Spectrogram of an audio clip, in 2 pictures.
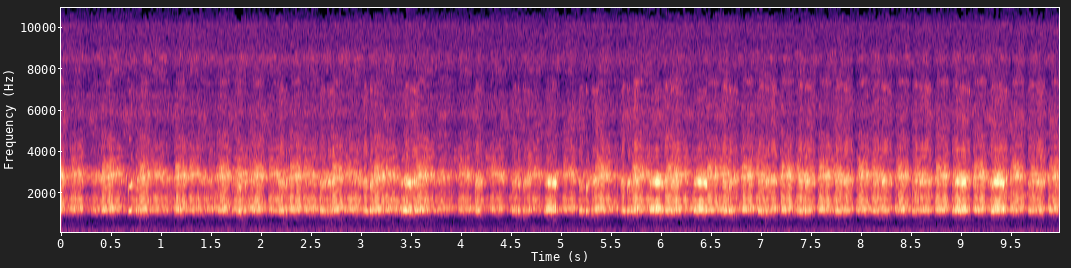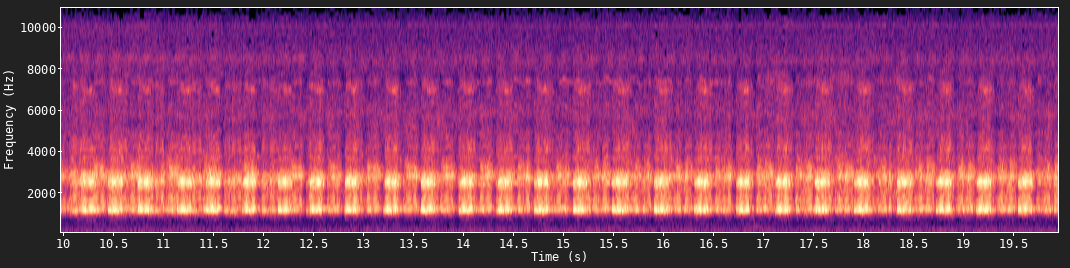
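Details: Frogs calling in the middle of the night, a dense chorus of rapid pulsed croaks, roughly two to three per second, forming a steady bright band with no other sounds.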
